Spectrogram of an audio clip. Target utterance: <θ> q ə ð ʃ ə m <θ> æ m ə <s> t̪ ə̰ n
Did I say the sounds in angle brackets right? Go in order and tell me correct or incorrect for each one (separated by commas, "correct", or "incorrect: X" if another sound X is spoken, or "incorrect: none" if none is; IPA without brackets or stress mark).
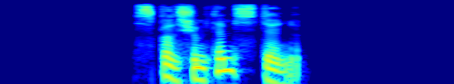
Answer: incorrect: s, correct, correct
